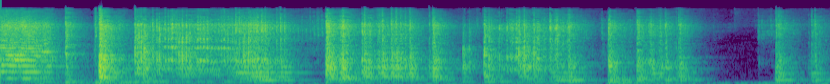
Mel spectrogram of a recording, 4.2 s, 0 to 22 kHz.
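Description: Beyblade Burst top (Ogre O5) spinning and grinding across a plastic stadium floor: a dense, rattling scrape that breaks off about three and a half seconds in. A couple of short clicks near the end.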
